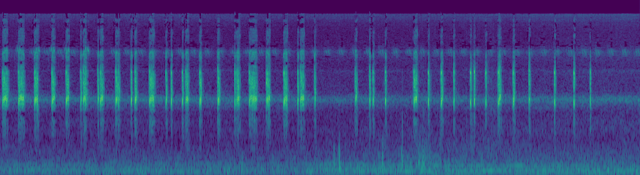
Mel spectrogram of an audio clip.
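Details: Mole cricket calling with a rapid, regular pulsed trill that continues throughout, softening somewhat midway, with faint low rustling and background noise underneath.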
